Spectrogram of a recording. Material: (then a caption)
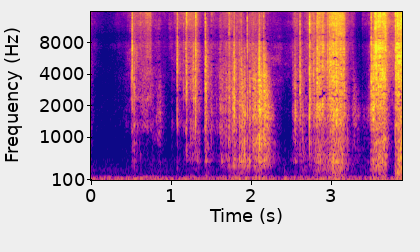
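Paper. A thin glossy-paper news magazine lies open flat on a table while a palm rubs and presses the pages to crease them, then the fingers pull and tear the pages along the fold. Bright, papery crinkling and brushing swells in irregular bursts, ending in sharper ripping tears.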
